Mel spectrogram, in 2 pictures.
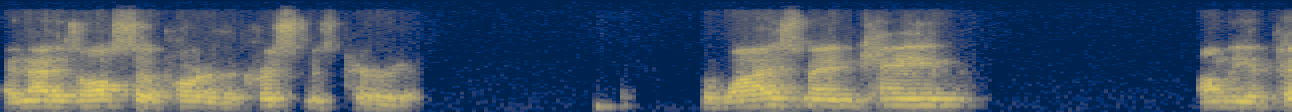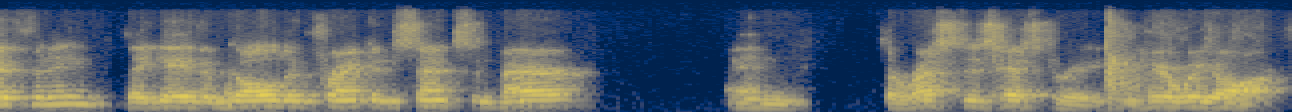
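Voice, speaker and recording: A man co-hosting an online holiday event, speaking to the group in a measured, reflective way. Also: on the high side, a little mellow. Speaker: co-host of the event. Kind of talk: speaking to a group on a video call. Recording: echoey room.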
